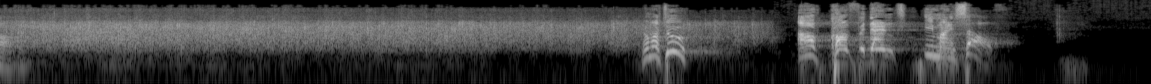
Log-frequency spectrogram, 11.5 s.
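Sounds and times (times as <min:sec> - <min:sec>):
audience clapping hands: 0:00.0 - 0:08.5
speech: 0:06.4 - 0:07.0, 0:08.0 - 0:10.0.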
